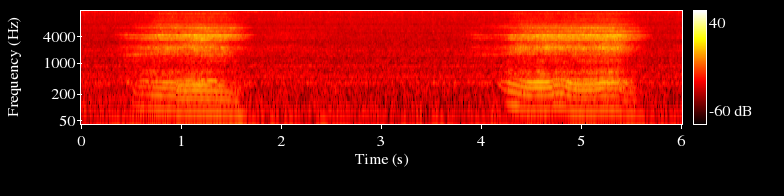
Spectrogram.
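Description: Two loud, vibrating snores on inhaling about three to four seconds apart, with quieter breaths between; ordinary snoring.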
